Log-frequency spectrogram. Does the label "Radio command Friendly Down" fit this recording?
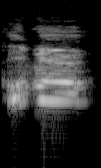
No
